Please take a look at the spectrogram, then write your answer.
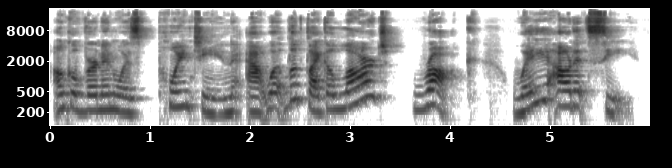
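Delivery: ordinary delivery, nothing marked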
